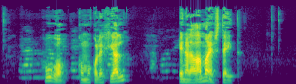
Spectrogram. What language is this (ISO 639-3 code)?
spa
